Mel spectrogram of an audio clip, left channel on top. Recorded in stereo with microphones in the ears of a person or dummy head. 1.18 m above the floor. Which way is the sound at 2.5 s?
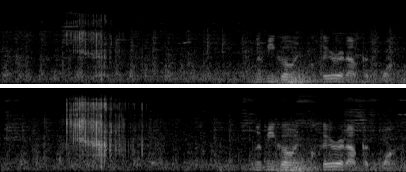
25° right (ahead or behind).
